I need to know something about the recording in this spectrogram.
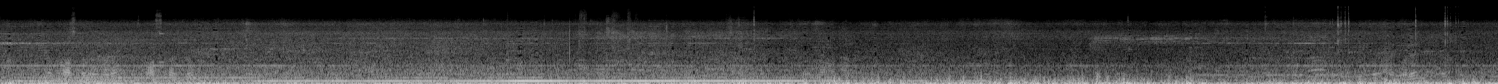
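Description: Busy airport terminal entrance ambience: a steady low engine-like hum that strengthens a few seconds in and fades out past the middle, over a haze of background chatter and crowd noise.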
